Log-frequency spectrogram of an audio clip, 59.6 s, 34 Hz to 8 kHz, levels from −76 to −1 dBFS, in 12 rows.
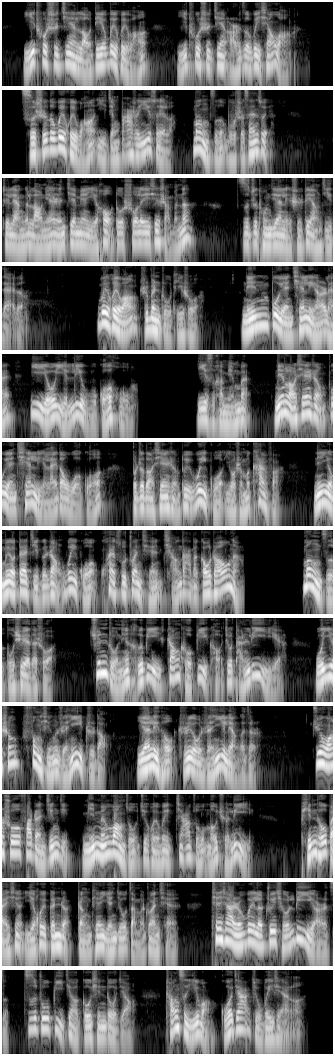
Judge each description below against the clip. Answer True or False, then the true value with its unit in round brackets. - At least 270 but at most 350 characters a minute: False (245 characters per minute)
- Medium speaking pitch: False (115 Hz)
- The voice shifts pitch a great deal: True (6.4 semitones)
